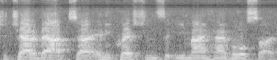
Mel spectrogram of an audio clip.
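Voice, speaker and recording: A man's medium-pitched, monotone, flat voice with an Australian accent at a moderate pace, with audible room echo and noticeable background noise. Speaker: coaching consultant, former Olympian. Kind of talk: webinar presentation. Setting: online webinar.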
